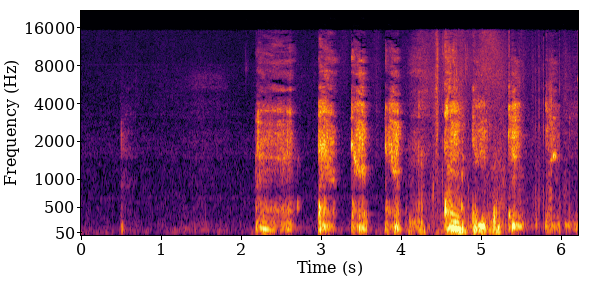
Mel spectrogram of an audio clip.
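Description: After a brief quiet, a rapid run of about ten harsh, rough coughs with throat-clearing sounds; a coughing fit.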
